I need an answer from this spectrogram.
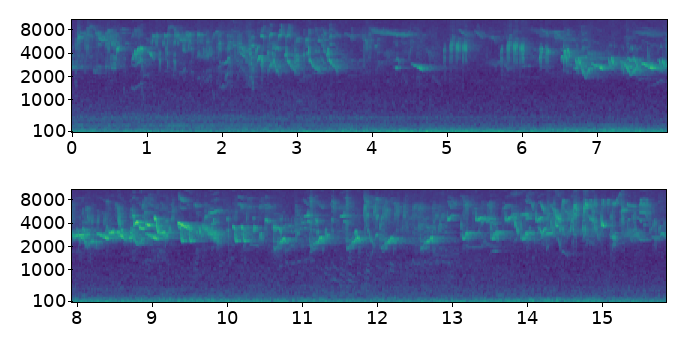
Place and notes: Pyrimont, France - Living forest
Living sound of the forest, with a lot of blackbirds talking between them, a few planes and a few sounds from the nearby village. The forest in this place is an inextricable coppice !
